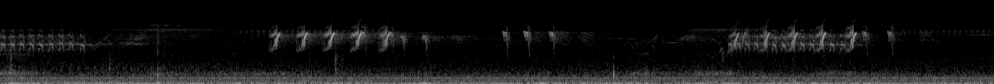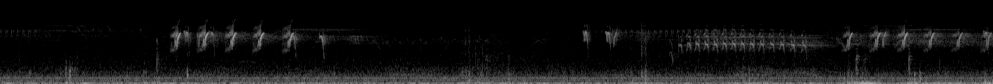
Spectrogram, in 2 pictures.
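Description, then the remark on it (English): Wild crossbills, thought to be type 3, chitter in flight in quick, high-pitched bursts of rapid repeated notes, arriving in clusters every few seconds over a steady low hum, with no one speaking. “They were just chittering in flight.”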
